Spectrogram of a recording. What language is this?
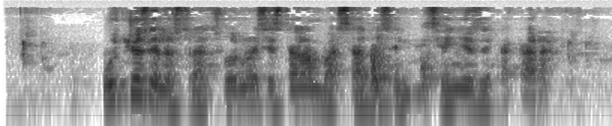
Spanish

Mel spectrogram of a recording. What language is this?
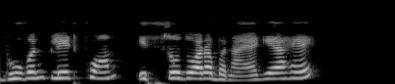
Hindi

